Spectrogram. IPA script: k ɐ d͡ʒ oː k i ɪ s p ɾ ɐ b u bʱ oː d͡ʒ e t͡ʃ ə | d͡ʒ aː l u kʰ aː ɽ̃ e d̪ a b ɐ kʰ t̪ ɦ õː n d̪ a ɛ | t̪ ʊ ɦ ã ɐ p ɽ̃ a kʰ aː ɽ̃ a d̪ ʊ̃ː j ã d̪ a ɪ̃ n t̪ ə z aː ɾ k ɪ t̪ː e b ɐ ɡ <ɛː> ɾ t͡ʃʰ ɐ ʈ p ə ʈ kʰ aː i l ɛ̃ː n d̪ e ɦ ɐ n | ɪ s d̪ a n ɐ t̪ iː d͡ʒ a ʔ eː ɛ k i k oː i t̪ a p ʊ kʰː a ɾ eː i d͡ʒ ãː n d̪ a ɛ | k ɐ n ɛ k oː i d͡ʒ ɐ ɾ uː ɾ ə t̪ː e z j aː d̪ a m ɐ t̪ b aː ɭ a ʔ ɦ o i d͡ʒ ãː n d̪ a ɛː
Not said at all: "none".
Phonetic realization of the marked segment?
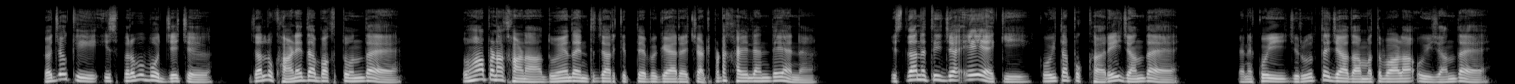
ɛː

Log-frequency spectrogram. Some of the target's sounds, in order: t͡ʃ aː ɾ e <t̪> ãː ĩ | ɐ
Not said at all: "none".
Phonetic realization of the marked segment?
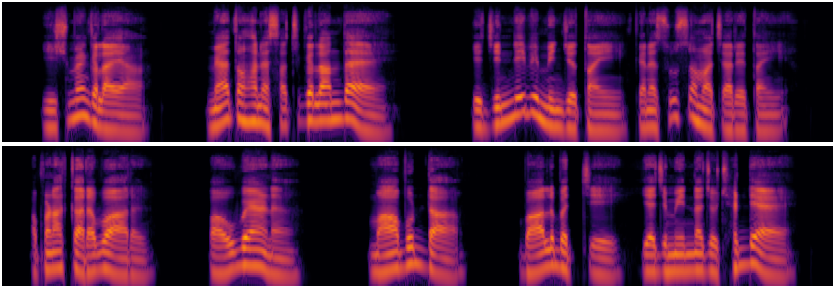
t̪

